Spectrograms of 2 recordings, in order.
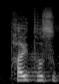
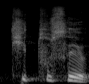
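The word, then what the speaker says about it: Titus: 여기를 방문한 전도자, 귀한 전도자인데 타이터스 코언이라고 되어 있지 않습니까? 미국 사람들이 발음하니까 저렇죠. 티투스예요, 티투스.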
